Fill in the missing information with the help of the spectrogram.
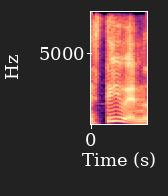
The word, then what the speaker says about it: Stephen: Y muchos, muchos youtubers o gente que hace reseña de libros y demás le dicen Steven, o sea, es correcto. Eh, es la pronunciación, digamos, natal de él, si se quiere.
